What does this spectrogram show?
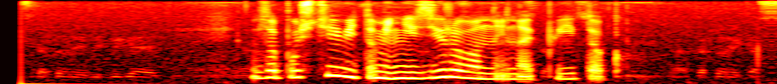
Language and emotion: Russian, sad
